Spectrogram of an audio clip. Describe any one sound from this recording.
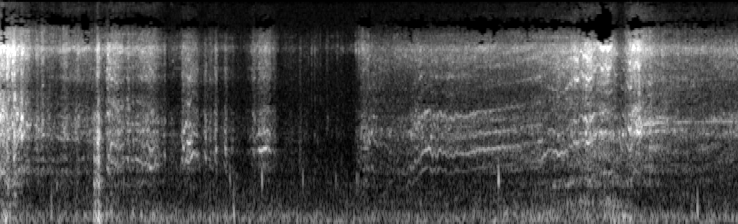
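A toy car's electric motor whines at high speed and rises in pitch.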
